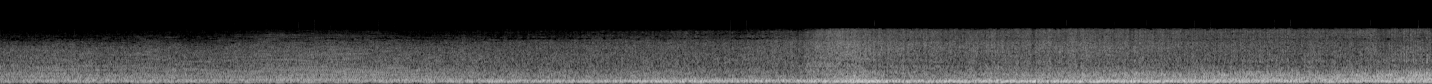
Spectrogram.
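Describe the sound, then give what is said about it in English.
An aircraft descends to land on a long runway, producing a broad, steady roar of engines and rushing air. The roar swells louder and rougher partway through and holds to the end. “That microphone you left 36 hours ago is again opened along the long runway to record you as you come down.”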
